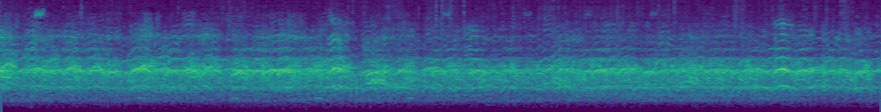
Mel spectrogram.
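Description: A large flock of snow geese calls nonstop: a dense, overlapping chorus of high, nasal, barking honks with no pause for the whole stretch.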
